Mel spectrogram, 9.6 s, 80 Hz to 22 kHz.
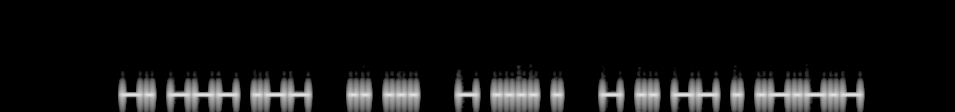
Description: Morse code, heard as a keyed tone, about 20 wpm, 700 Hz. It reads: NOW IS THE TIME.
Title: Sentences with 2-Word Phrases - 20wpm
